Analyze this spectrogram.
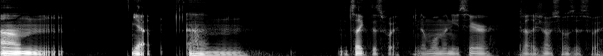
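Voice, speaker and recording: A man speaks at a moderate pace in a very deep, low pitch and a monotone, flat intonation. His loudness swings widely, and long, frequent pauses break it up. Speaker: podcast co-host. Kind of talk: casual chat. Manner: quieter than co-host.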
